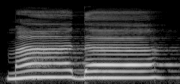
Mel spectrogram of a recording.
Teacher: Abadam ma hukumnya mad tabi'i zahiri karena ada alif didahului baris fathah. Maka mim panjang 2 harokat.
